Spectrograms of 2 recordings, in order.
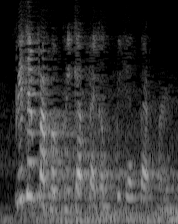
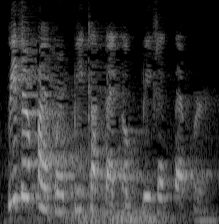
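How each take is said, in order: First: It is said quickly, at a fast speed. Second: It is said at a normal, unhurried speed.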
